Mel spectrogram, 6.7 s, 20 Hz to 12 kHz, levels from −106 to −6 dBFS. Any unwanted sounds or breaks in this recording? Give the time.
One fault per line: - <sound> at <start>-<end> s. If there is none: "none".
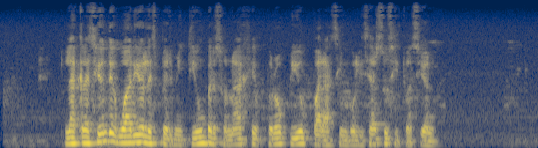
none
